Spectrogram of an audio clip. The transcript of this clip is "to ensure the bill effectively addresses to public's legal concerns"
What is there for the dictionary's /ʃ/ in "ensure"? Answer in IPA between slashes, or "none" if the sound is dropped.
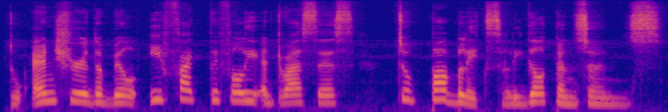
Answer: /ʃ/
